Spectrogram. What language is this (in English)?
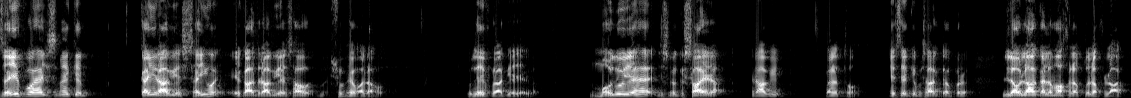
Urdu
